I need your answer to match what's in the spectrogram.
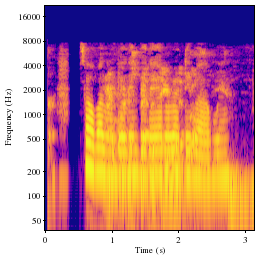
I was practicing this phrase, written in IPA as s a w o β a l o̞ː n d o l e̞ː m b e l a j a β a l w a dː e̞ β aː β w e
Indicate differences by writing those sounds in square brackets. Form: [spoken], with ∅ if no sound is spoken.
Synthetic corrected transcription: s a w o β a l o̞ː n d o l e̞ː m b e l a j a β a l w a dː e̞ β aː β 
